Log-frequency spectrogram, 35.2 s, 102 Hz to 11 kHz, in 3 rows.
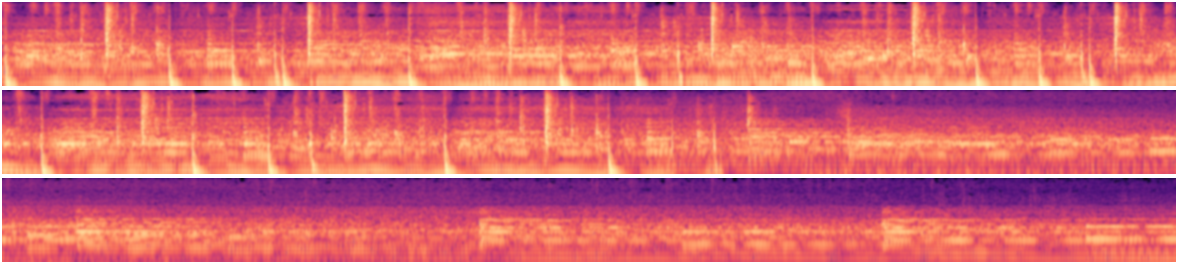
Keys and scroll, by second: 2.5 shift+x, 2.9 Return, 4.1 ctrl+s, 14.7 0, 14.9 Return, 23.0-24.7 typing, 25.7 ctrl+s, 34.1 ctrl+s.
